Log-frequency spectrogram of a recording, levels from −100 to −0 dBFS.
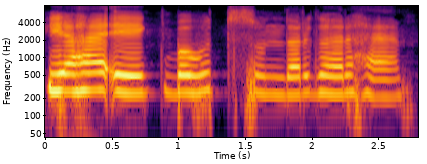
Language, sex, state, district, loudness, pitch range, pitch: Hindi, female, Uttar Pradesh, Saharanpur, -13 LUFS, 235-260 Hz, 250 Hz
